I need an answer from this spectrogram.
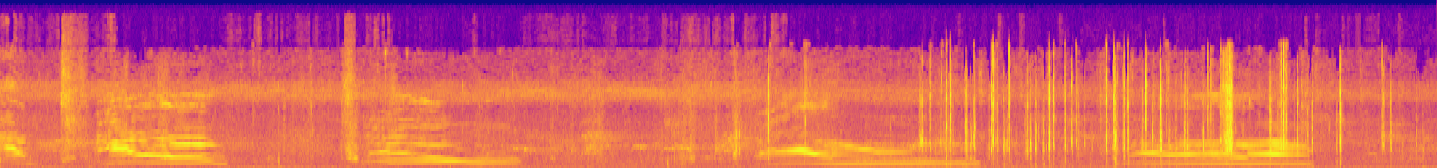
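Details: Blue-eyed domestic cat giving four drawn-out meows about two to three seconds apart, each clear and harmonic-rich, with pitch sliding slightly downward and the later calls longer, over a steady low background rumble.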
